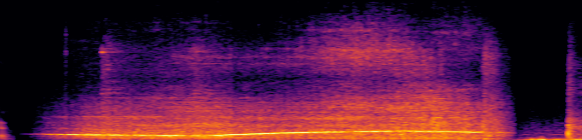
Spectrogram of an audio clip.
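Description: A siren wailing over loud street noise: its pitch falls slowly, then rises and levels off. It cuts off suddenly near the end.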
